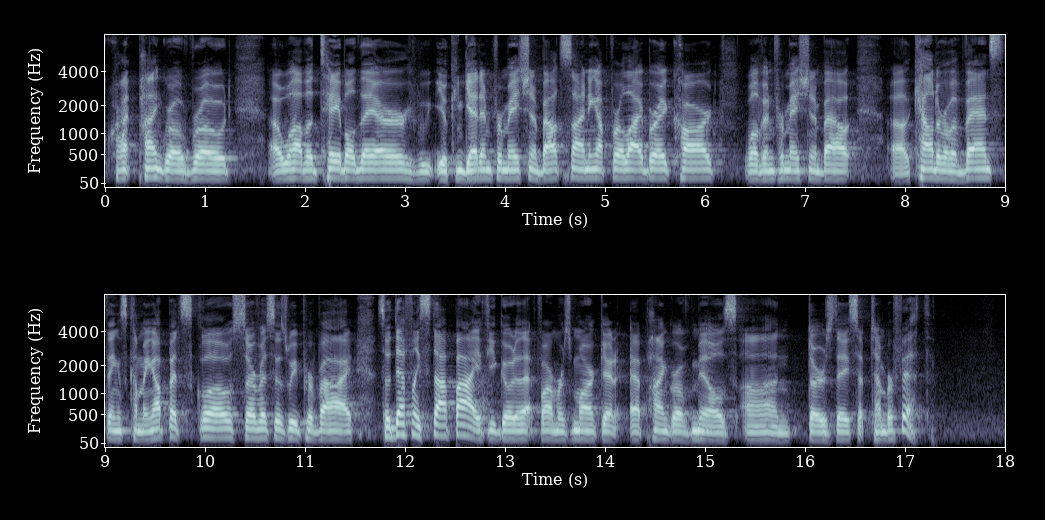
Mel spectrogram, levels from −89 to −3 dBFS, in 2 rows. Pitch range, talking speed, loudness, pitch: 110-120 Hz, 185 wpm, -22 LUFS, 115 Hz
